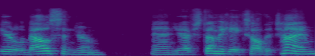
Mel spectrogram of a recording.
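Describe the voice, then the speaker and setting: A man talks at a very fast pace in a bright, sharp tone. Vocal fry runs through his voice. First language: Hebrew. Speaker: doctor using hypnosis with children. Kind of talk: interview.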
